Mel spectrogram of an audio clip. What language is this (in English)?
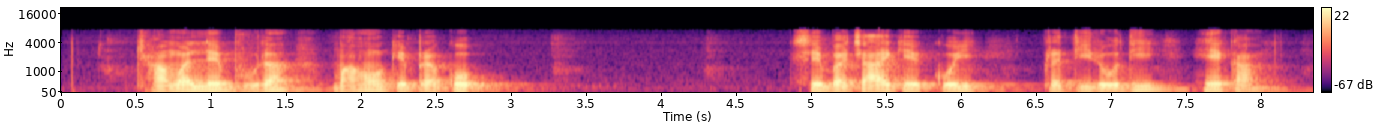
Chhattisgarhi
